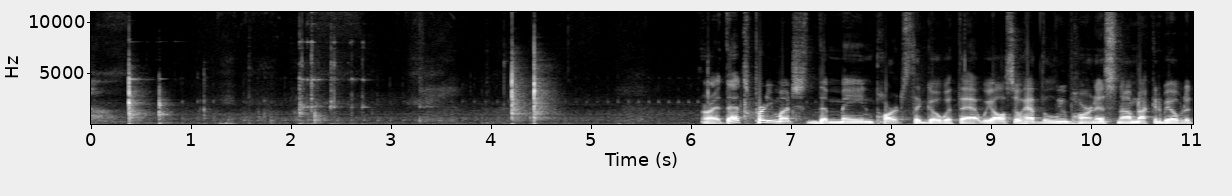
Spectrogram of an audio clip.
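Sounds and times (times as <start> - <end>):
metal parts clinking on wood: 2.0 - 2.9.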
